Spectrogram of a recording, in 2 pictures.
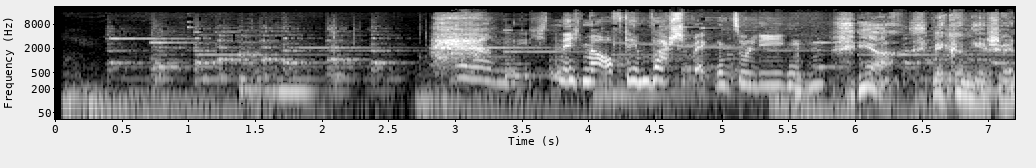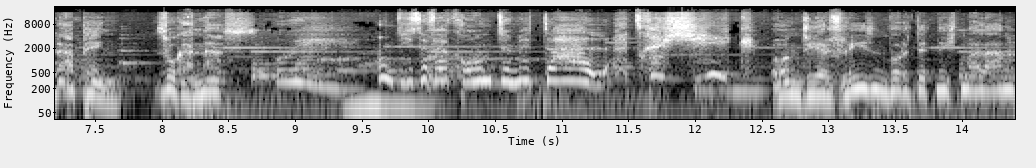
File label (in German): Tesa Bad Accessoires alle Frauenstimmen Deutsch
